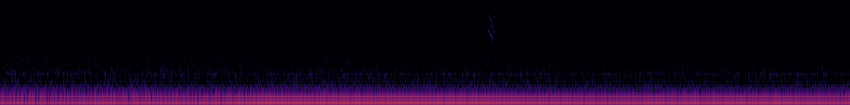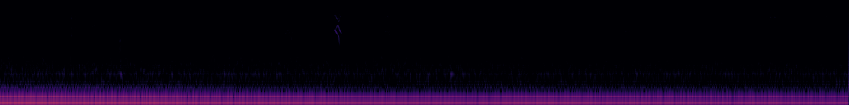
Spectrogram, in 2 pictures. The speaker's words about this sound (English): Very soft flight calls by the wild bird.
